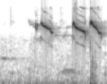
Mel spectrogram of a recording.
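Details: Short snatch of white-eye song intended to provoke other white-eyes: a few high, clear whistled notes, each sliding steeply downward, after a brief quiet start.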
